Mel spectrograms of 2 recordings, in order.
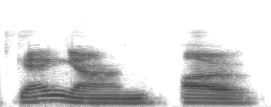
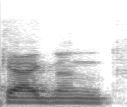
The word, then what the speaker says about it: Gagnon: is it's a French name, and so that's the French pronunciation.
